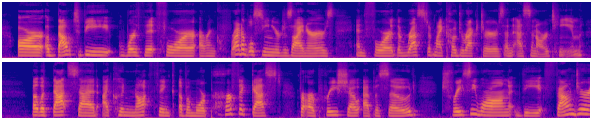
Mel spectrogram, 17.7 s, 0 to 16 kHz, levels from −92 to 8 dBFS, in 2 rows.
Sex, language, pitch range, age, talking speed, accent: female, English, 180-230 Hz, 20-39, 145 wpm, American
